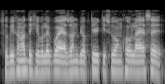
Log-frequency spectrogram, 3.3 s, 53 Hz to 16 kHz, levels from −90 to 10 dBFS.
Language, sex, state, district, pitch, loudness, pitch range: Assamese, male, Assam, Hailakandi, 125 Hz, -16 LUFS, 125-130 Hz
